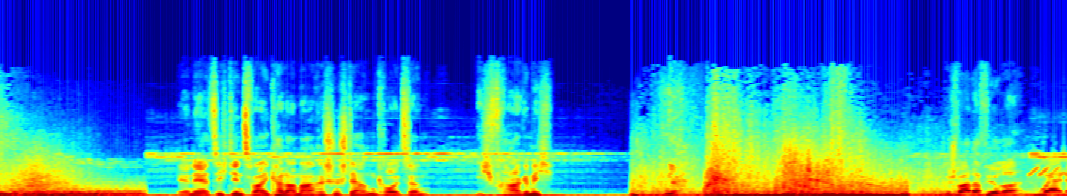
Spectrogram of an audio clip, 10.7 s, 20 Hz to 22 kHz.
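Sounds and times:
freighter spaceship explosion boom: 0:00.0 - 0:01.5, 0:06.3 - 0:09.5
speech: 0:01.8 - 0:05.6, 0:06.7 - 0:07.4, 0:09.6 - 0:10.6.

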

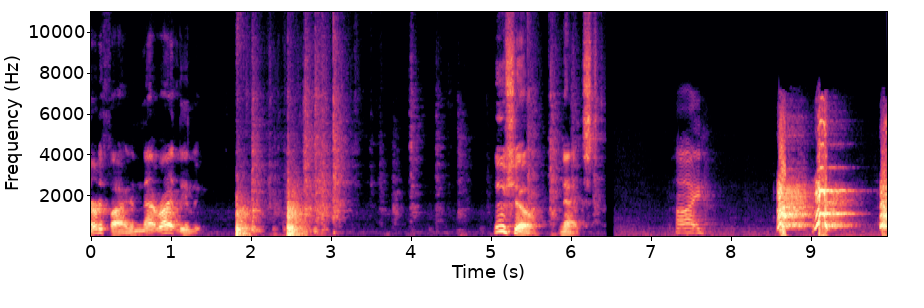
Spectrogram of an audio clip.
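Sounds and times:
speech: 0:00.0 - 0:02.9, 0:05.0 - 0:06.4, 0:07.3 - 0:07.8
dog barking loudly: 0:08.6 - 0:09.9.

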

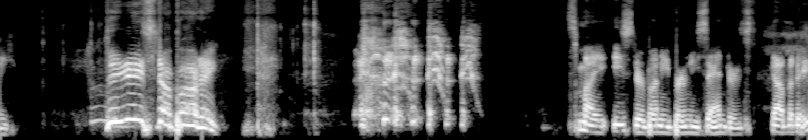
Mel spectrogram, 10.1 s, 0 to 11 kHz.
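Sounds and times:
speech: 0:01.1 - 0:03.2, 0:07.2 - 0:10.1
person coughing: 0:04.4 - 0:06.1.

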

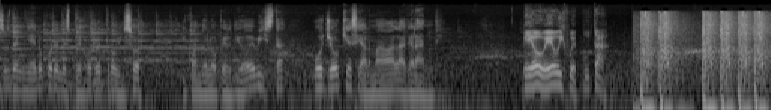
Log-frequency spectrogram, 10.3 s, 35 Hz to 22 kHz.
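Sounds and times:
speech: 0:00.0 - 0:06.0, 0:07.0 - 0:08.2
loud sharp gunshots: 0:08.4 - 0:10.2.

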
